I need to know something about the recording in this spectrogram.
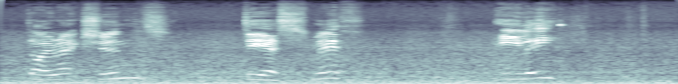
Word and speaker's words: Ely: directions DS Smith Elie or Eli however you would like to pronounce it e y Cambridge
